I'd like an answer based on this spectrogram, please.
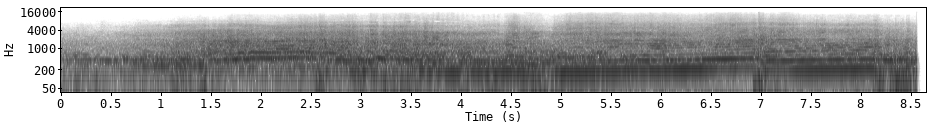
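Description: Rally car engine approaching up the stage, getting louder over the first two seconds, its note climbing and dropping several times as it changes gear. The sound cuts off abruptly near the end.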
